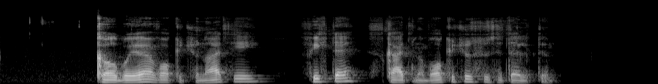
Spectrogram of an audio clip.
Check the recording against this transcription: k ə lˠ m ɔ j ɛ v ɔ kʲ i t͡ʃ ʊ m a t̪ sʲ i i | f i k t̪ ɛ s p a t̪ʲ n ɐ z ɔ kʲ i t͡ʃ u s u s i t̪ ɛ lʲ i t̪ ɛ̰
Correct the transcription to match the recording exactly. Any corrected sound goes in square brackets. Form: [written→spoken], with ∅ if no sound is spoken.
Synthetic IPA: k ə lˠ [m→b] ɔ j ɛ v ɔ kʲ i t͡ʃ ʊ [m→n] a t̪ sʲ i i | f i [k→x] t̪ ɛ s [p→k] a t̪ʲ n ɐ [z→v] ɔ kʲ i t͡ʃ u s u s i t̪ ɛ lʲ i t̪ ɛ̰

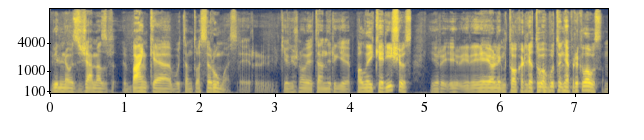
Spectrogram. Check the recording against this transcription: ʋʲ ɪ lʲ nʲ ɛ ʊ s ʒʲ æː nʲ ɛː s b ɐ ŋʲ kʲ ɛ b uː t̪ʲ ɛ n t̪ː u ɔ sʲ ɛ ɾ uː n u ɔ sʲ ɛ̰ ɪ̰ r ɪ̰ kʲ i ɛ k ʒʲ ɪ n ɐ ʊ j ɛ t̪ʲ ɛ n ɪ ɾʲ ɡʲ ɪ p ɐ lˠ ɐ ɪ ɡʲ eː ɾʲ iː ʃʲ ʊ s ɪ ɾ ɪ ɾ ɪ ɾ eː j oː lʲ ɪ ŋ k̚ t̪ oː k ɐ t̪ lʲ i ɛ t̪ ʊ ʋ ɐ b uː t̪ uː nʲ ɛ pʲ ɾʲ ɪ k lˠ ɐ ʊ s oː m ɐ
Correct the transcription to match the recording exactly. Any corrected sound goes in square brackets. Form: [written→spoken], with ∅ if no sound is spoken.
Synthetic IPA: ʋʲ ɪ lʲ nʲ ɛ ʊ s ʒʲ æː [nʲ→mʲ] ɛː s b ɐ ŋʲ kʲ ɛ b uː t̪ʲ ɛ n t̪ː u ɔ sʲ ɛ ɾ uː [n→m] u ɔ sʲ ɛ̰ ɪ̰ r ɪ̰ kʲ i ɛ k ʒʲ ɪ n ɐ ʊ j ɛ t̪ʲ ɛ n ɪ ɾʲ ɡʲ ɪ p ɐ lˠ ɐ ɪ [ɡʲ→kʲ] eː ɾʲ iː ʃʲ ʊ s ɪ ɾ ɪ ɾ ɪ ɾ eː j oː lʲ ɪ ŋ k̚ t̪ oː k ɐ t̪ lʲ i ɛ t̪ ʊ ʋ ɐ b uː t̪ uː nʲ ɛ pʲ ɾʲ ɪ k lˠ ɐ ʊ s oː m ɐ

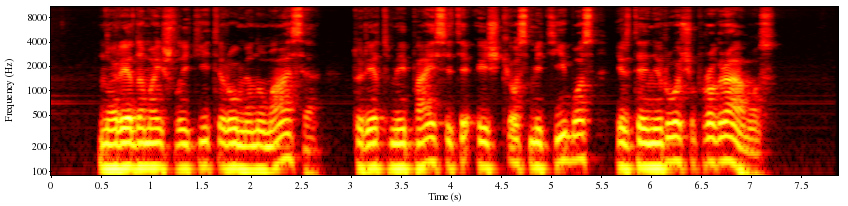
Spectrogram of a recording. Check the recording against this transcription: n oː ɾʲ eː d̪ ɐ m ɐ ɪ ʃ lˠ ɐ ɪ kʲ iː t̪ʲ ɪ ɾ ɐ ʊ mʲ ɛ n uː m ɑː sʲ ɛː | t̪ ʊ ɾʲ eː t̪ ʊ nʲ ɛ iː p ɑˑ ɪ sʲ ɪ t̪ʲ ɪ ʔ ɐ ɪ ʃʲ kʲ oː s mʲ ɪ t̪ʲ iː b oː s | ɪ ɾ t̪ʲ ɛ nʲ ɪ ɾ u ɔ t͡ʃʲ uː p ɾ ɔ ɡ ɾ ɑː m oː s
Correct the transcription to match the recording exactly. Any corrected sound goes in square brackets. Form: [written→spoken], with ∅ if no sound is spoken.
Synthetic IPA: n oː ɾʲ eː d̪ ɐ m ɐ ɪ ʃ lˠ ɐ ɪ kʲ iː t̪ʲ ɪ ɾ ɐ ʊ mʲ ɛ n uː m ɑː sʲ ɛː | t̪ ʊ ɾʲ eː t̪ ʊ [nʲ→mʲ] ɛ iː p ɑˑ ɪ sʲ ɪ t̪ʲ ɪ ʔ ɐ ɪ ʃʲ kʲ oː s mʲ ɪ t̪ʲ iː b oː s | ɪ ɾ t̪ʲ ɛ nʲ ɪ ɾ u ɔ t͡ʃʲ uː p ɾ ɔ ɡ ɾ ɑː m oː s

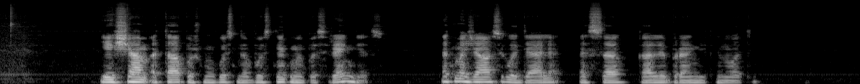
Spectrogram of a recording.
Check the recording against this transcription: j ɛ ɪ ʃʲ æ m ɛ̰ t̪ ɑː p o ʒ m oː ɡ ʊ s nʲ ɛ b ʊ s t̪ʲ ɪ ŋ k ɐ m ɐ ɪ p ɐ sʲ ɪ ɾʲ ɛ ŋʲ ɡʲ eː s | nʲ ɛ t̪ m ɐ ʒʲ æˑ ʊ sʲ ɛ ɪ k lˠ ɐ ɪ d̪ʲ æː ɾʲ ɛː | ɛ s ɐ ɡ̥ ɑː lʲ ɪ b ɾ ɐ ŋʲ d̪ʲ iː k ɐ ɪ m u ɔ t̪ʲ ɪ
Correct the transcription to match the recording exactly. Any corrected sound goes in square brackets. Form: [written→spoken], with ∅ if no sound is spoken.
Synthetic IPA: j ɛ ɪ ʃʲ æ m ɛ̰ t̪ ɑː p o ʒ m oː ɡ ʊ s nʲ ɛ b ʊ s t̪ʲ ɪ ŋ k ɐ m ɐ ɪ p ɐ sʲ ɪ ɾʲ ɛ ŋʲ ɡʲ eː s | nʲ ɛ t̪ m ɐ ʒʲ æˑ ʊ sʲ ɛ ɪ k lˠ ɐ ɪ d̪ʲ æː [ɾʲ→lʲ] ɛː | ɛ s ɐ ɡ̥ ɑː lʲ ɪ b ɾ ɐ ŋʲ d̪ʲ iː k ɐ ɪ [m→n] u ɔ t̪ʲ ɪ

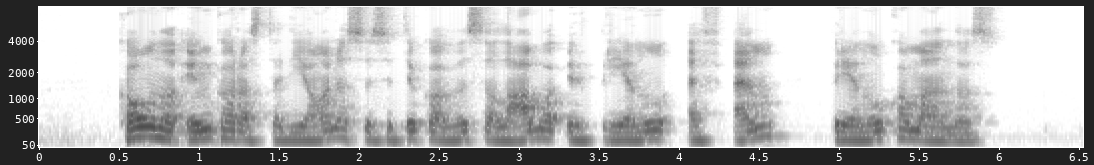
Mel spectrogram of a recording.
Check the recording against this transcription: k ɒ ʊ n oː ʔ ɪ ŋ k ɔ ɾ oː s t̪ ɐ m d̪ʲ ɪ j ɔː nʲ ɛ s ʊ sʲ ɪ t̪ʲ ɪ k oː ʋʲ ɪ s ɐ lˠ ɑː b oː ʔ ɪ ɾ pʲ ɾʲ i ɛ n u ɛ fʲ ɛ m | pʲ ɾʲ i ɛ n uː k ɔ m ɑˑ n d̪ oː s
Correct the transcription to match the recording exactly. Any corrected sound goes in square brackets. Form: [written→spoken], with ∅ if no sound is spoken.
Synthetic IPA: k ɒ ʊ n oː ʔ ɪ ŋ k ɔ ɾ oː s t̪ ɐ [m→∅] d̪ʲ ɪ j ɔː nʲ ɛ s ʊ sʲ ɪ t̪ʲ ɪ k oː ʋʲ ɪ s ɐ lˠ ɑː b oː ʔ ɪ ɾ pʲ ɾʲ i ɛ n [u→uː] ɛ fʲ ɛ m | pʲ ɾʲ i ɛ n uː k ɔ m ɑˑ n d̪ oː s

